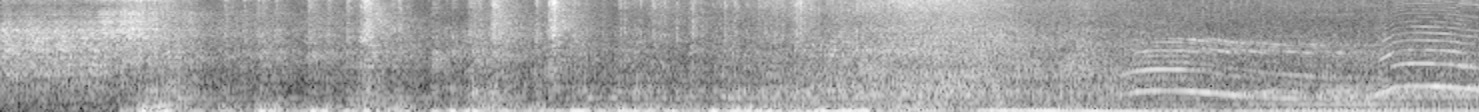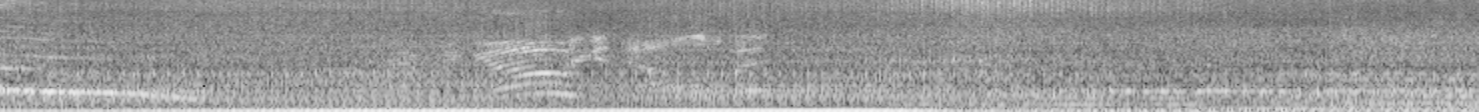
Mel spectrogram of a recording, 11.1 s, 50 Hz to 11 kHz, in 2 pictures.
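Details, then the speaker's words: 1998 Lincoln Mark VIII, cheap 70mm turbo, newly installed forged stroker 4.6 4V engine, first start: rough start with fast light sewing-machine clatter under the revs, then a rising drone; startup ticking, lifters suspected. "we're probably gonna have some lifters yeah they take making a racket there"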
